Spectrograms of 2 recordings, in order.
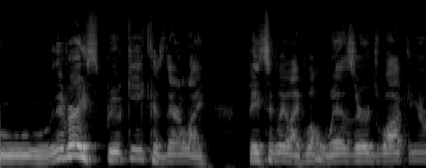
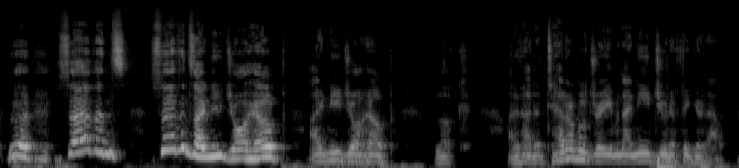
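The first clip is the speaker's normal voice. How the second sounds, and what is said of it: Commanding pharaoh character voice. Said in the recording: “put on my pharaoh voice ... he's really good at voices”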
